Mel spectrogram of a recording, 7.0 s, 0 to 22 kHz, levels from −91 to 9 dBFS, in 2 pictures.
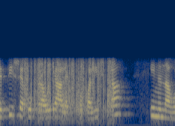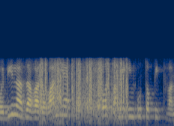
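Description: Speech carried over a mobile phone link, band-limited to roughly 300 Hz to 3.5 kHz with the light coding roughness that fits AMR-NB at 12.2 kbps. Twice the sound is interrupted by an irregular burst of scratching and crackle, first from 0.49 to 2.29 s and again from 4.29 to 6.06 s. This is loose connector crackle: a worn or dirty contact keeps making and breaking as it shifts, chopping the signal into fragments, while any DC on the line turns each break into a click. Between these, from 2.78 to 3.00 s, the real background drops out for about 220 ms and is replaced by a smooth, even hiss that switches in and then out again. That is AMR comfort noise. The phone treated the moment as silence and stopped sending speech frames, so the receiving end filled the gap with synthetic noise built from a rough estimate of the background's level and spectrum.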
